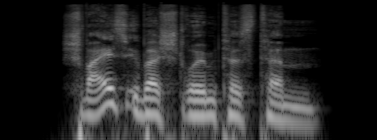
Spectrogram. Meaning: strong dative masculine/neuter singular superlative degree of schweißüberströmt
- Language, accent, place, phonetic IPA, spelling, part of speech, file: German, Germany, Berlin, [ˈʃvaɪ̯sʔyːbɐˌʃtʁøːmtəstəm], schweißüberströmtestem, adjective, De-schweißüberströmtestem.ogg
